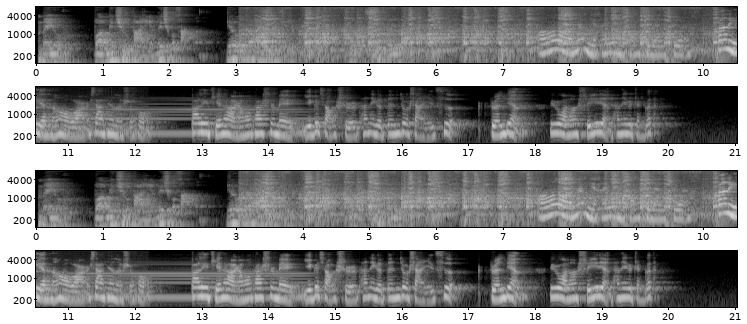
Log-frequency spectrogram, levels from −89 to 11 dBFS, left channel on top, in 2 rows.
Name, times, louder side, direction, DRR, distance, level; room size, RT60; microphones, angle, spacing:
voice 1, 0.0-0.5 0.9-2.5 2.8-5.6, left 1 dB, 65° left, 5 dB, 5.7 m, -29 dB
sound 1, 3.0-12.2, right 3 dB, 20° right, 1.4 m, -25 dB
voice 2, 7.5-9.9 10.2-12.2 12.8-16.8 17.3-17.9 18.2-19.8, right 2 dB, 60° right, 9 dB, 1.7 m, -21 dB
Wind instrument woodwind instrument, 10.9-14.9, right 4 dB, 40° right, 2.6 m, -35 dB
19.5 x 17.5 x 8.1 m, 0.74 s
head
